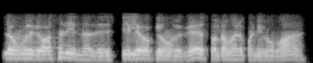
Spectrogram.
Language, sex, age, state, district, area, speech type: Tamil, male, 18-30, Tamil Nadu, Perambalur, rural, conversation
